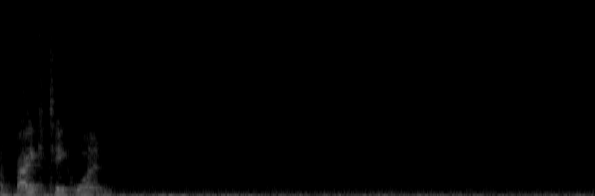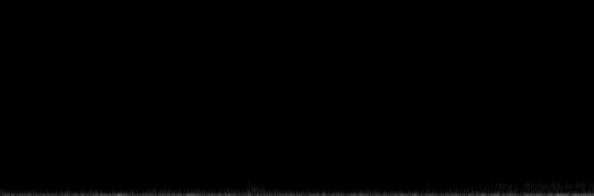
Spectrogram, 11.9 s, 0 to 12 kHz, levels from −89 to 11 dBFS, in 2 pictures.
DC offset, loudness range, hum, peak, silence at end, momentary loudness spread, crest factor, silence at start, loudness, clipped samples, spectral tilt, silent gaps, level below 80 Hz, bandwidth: under 0.1%; 8 LU; none; -38 dBFS; 0 s; 18 LU; 24 dB; 0 s; -58 LUFS; under 0.1%; -6 dB/octave; none; -66 dBFS; 10 kHz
